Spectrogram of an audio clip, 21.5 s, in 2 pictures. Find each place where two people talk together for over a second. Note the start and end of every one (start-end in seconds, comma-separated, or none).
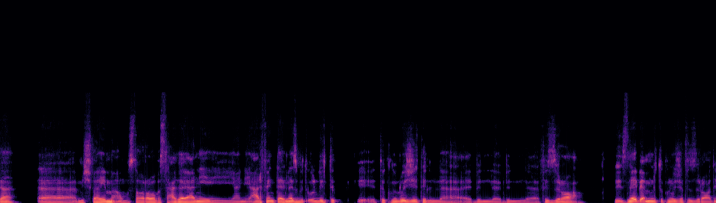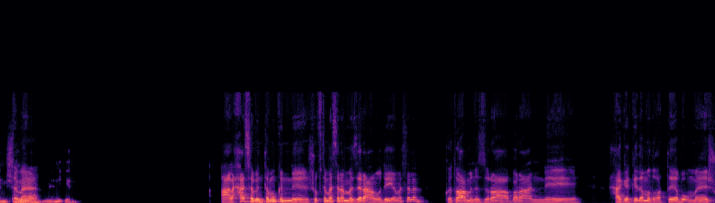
none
